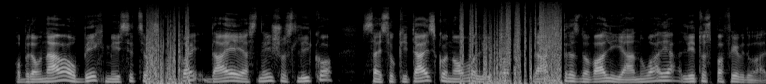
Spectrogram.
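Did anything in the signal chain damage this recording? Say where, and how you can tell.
Yes, analogue wiring: loose connector crackle, irregular scratchy bursts from 1.46 to 1.89 s and 4.60 to 5.61 s, right after "sliko saj so kitajsko", a worn contact chopping the signal.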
